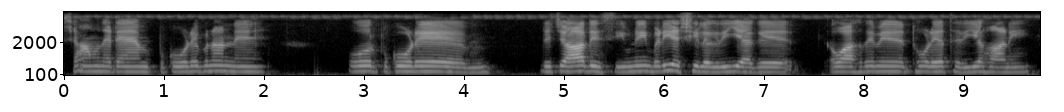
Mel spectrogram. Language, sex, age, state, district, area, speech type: Dogri, female, 30-45, Jammu and Kashmir, Reasi, rural, spontaneous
